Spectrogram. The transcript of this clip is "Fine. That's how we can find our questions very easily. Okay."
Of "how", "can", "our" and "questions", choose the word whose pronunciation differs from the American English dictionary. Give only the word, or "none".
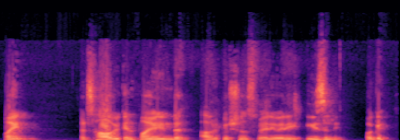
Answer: questions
